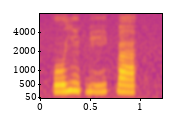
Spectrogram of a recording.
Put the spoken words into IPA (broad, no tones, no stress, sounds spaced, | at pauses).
o j ĩ ɓ iː k͡p a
